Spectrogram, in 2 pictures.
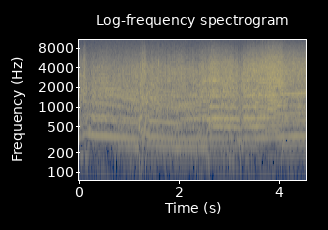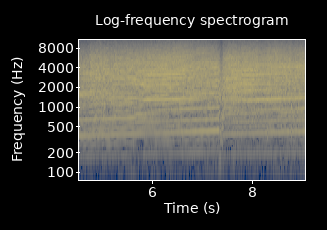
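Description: Benelli racing motorcycle held at full throttle on the Isle of Man TT course in 1993, a loud, continuous high-pitched engine howl with steady harmonics, briefly dipping at gear changes, close and alone.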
